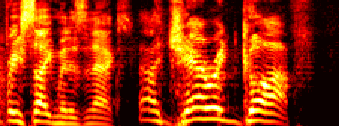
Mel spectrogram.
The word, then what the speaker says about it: Goff: Jared Goff Rhymes with cough.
